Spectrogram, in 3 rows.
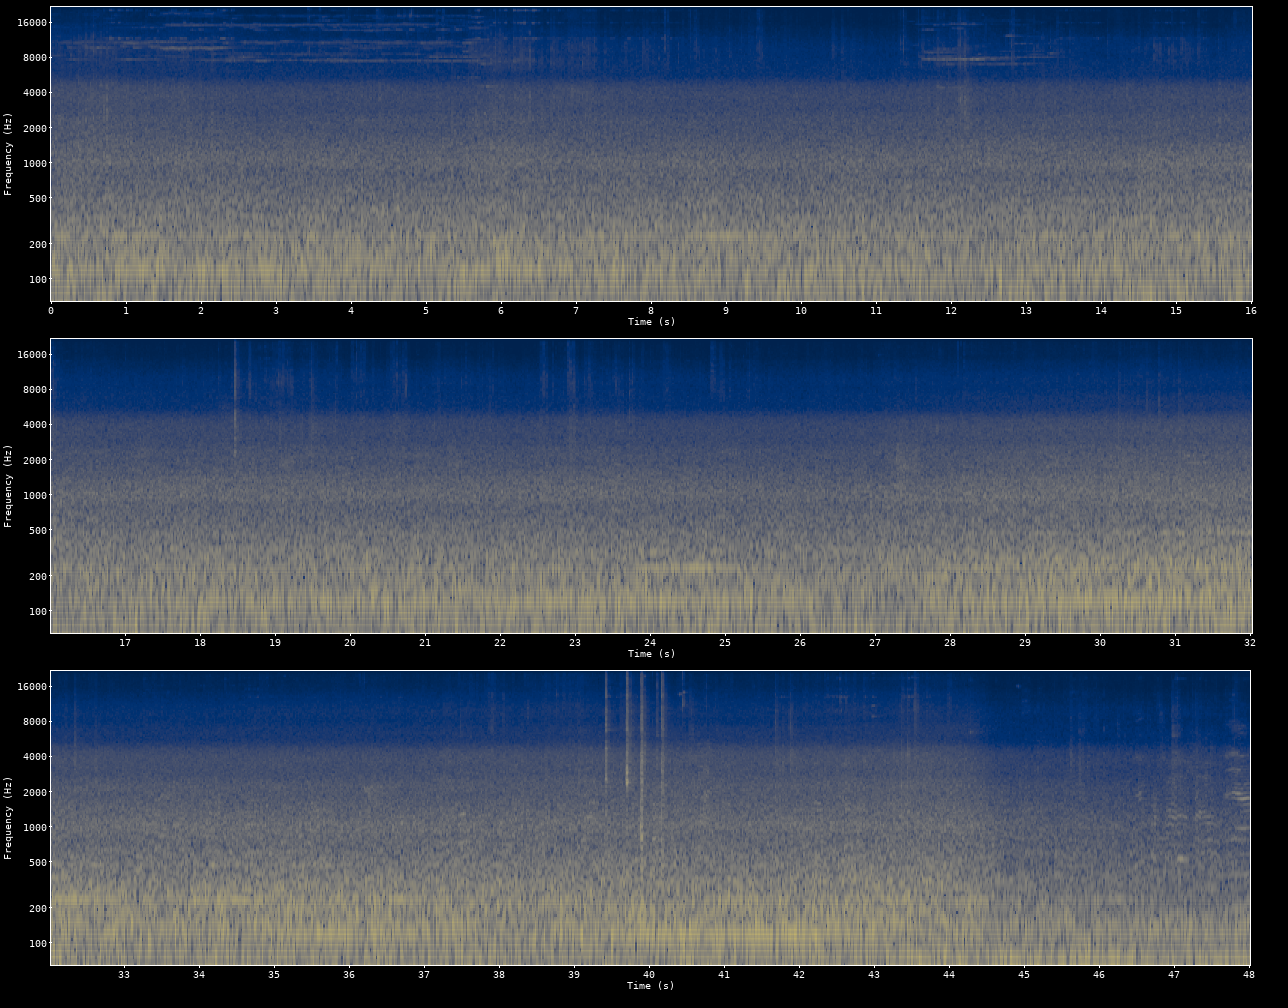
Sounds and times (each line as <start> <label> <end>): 0.0 The train travels 48.0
